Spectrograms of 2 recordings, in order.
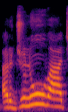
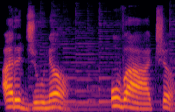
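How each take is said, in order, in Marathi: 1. दोन शब्द o आवाजासह एकत्र होतात. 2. u च्या आधी n चा पूर्ण उच्चार होतो. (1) "असं नाहीये ते" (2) "न चा पूर्ण उच्चार करायचा आहे"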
